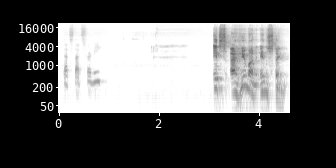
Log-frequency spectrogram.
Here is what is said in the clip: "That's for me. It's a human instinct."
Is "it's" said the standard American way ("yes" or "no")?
yes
